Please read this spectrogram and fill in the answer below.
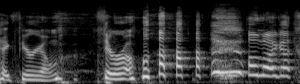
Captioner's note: laughs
